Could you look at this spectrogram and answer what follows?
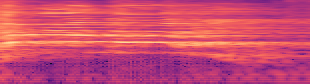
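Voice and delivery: high, stretched-out cheer; retold yelling. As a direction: imitate a fan yelling for a wrestler. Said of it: "He was yelling".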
